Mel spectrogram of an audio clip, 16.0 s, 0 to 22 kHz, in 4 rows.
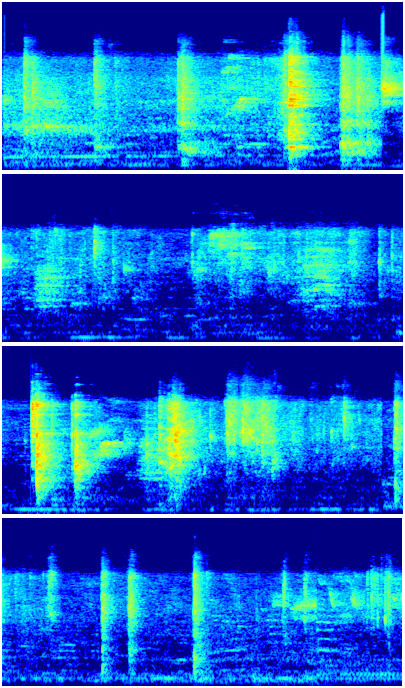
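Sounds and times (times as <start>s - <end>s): water splashing and running: 9.4s - 12.7s.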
